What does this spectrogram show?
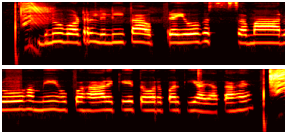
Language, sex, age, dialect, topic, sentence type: Hindi, female, 25-30, Kanauji Braj Bhasha, agriculture, statement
